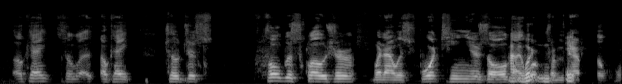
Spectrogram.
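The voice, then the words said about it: New York accent. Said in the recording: “this New York accent you've been playing is actually legit ... It's real. accent's real. It's very real.”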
